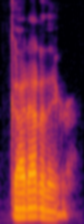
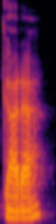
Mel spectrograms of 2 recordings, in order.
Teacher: The T in got is a fast D. Gotta. Out is ada.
